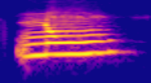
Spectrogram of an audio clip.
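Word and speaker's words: ν: Nu, ini bacanya nu sebenarnya.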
